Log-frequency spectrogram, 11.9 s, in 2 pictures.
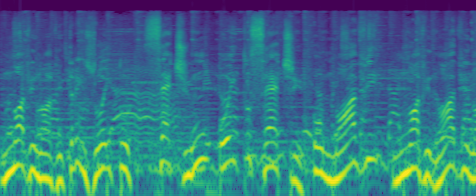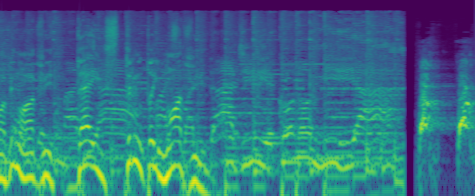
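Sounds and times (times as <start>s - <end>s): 
speech: 0.1s - 11.3s
puppy barking in a radio advert for a pet and farm supply store: 11.2s - 11.8s.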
